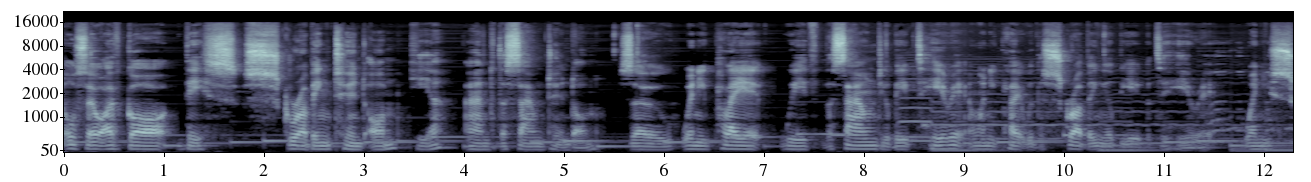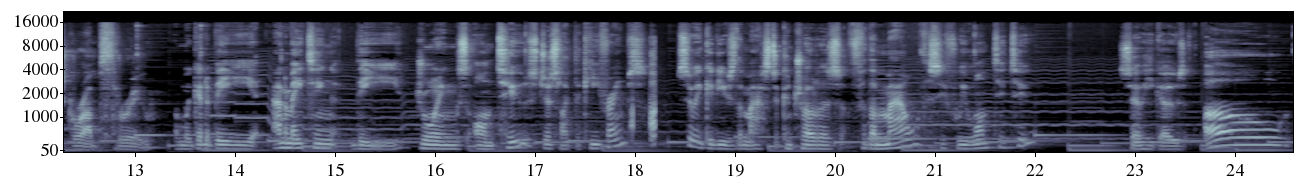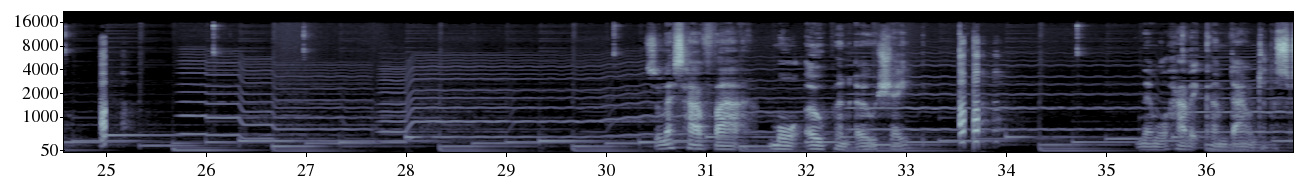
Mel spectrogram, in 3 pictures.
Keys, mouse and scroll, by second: 5.4 click, 10.2-13.0 click, 15.7 scroll up 1, 16.7-18.4 click, 18.4-18.8 scroll down 1, 20.7-21.2 scroll up 1, 21.2-22.7 click, 22.7 z, 24.4-25.9 click, 33.3-34.6 click.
